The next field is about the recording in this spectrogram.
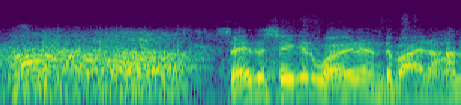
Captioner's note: radio Announcer; radio Announcer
